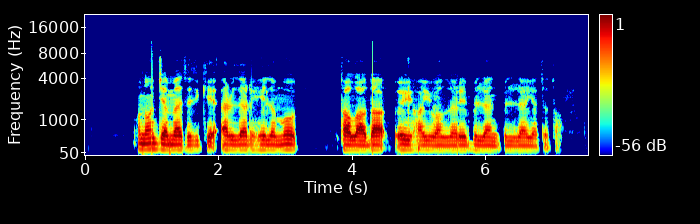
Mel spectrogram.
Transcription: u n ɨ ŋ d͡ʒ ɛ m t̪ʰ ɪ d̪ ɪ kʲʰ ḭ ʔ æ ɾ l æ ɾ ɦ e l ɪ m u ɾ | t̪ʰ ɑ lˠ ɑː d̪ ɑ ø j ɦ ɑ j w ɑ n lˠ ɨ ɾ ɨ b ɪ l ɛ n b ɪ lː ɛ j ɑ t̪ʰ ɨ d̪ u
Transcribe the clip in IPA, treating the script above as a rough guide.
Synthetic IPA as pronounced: u n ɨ ŋ d͡ʒ ɛ m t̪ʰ ɪ d̪ ɪ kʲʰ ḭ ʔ æ ɾ l æ ɾ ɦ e l ɪ m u | t̪ʰ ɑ lˠ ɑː d̪ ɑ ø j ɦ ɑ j w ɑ n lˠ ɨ ɾ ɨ b ɪ l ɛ n b ɪ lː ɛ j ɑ t̪ʰ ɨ d̪ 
